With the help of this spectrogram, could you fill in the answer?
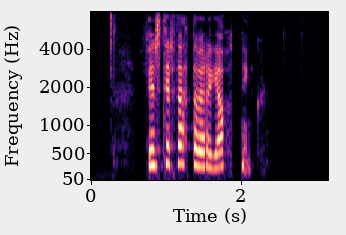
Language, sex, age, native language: Icelandic, female, 40-49, Icelandic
